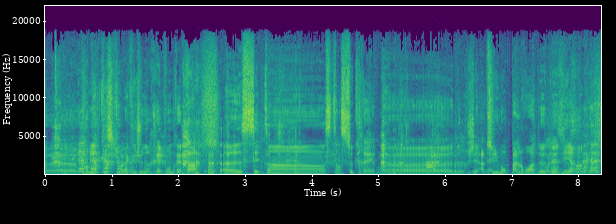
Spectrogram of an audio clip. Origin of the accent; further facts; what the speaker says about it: Bouloire, Pays de la Loire, France; Nous, à la base, on vient de la campagne, on vient de Bouloir, enfin de petit village à côté de Bouloir.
